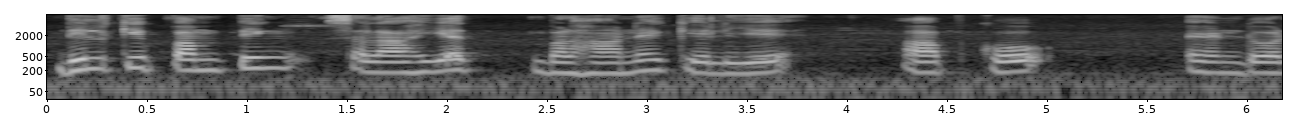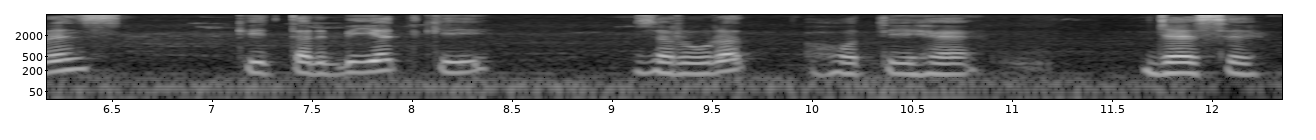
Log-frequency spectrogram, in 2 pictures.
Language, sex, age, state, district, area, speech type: Urdu, male, 18-30, Delhi, North East Delhi, rural, spontaneous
